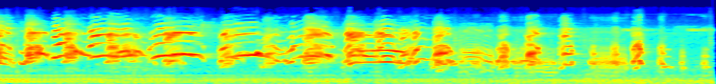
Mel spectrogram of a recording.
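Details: Newborn puppies of a female dog that had given birth in a pagoda stupa in Siem Reap, being moved by their mother's mouth: overlapping shrill yelps and wavering squeals in quick, irregular bursts, growing weaker near the end.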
